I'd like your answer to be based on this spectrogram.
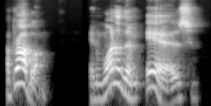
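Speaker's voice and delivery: ordinary delivery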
